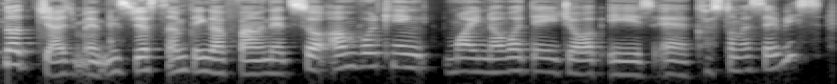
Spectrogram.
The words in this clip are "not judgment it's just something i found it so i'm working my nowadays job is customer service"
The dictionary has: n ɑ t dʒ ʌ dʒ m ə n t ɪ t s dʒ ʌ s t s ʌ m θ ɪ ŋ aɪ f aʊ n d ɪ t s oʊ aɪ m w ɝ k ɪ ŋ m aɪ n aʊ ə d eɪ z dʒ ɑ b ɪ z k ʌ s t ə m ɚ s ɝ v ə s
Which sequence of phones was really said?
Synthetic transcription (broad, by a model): n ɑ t dʒ ʌ dʒ m ə n t ɪ t s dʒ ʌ s t s ʌ m θ ɪ ŋ aɪ f aʊ n d ɪ t s oʊ aɪ m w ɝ k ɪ ŋ m aɪ n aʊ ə d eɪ dʒ ɑ b ɪ z k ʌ s t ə m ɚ s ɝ v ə s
